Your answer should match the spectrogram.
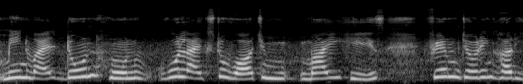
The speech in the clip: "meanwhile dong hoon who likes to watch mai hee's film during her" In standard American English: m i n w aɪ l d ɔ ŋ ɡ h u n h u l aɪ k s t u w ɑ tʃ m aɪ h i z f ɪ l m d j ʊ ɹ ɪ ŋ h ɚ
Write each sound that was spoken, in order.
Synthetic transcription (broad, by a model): m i n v aɪ l d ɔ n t h u n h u l aɪ k s t u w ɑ tʃ m aɪ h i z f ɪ m d j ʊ ɹ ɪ ŋ h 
